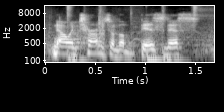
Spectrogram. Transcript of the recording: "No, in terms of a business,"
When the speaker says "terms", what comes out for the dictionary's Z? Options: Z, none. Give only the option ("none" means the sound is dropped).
Z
